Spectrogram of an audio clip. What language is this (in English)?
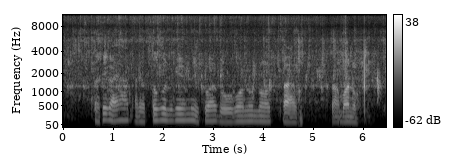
Kalenjin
